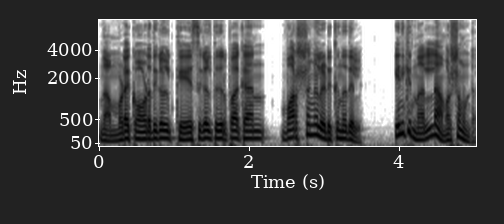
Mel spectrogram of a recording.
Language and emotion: Malayalam, angry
